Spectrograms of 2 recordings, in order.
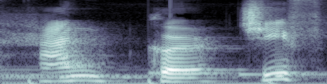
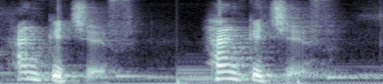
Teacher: there are three syllables but it's a hang not a hand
